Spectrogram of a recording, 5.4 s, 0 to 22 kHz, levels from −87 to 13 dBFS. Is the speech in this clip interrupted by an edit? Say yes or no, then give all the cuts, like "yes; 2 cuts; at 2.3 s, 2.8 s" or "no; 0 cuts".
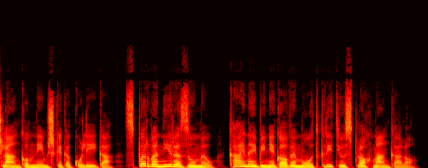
no; 0 cuts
